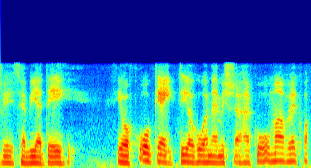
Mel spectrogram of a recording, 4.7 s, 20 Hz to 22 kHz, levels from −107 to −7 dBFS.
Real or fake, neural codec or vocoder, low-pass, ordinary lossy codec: fake; codec, 16 kHz in and 24 kHz out, 0.6 kbps, FocalCodec, streaming, 4096 codes; 5.4 kHz; none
